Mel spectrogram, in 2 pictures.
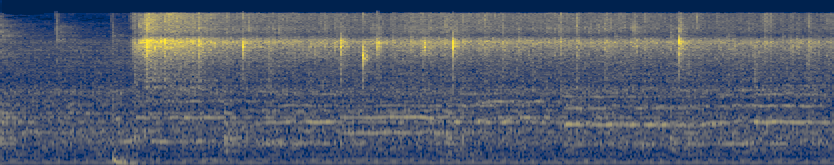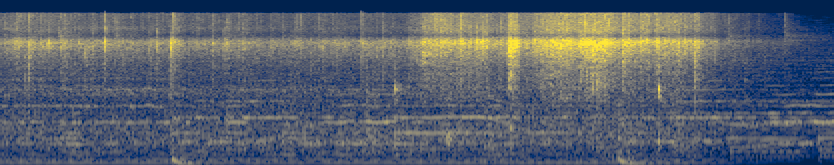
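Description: Sliced red onions sizzling in hot oil in a nonstick frying pan. The sizzle starts suddenly about a second in as they hit the oil, and grows louder near the end.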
